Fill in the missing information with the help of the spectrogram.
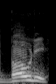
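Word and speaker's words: Bodhi: stable at the palace wandered and found this bod tree you pronounce as b o d h i in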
